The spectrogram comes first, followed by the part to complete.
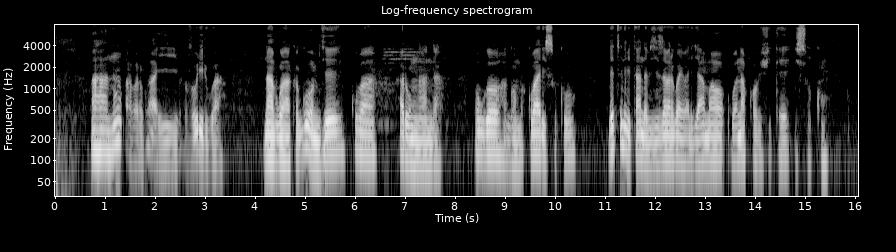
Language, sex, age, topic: Kinyarwanda, male, 18-24, health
